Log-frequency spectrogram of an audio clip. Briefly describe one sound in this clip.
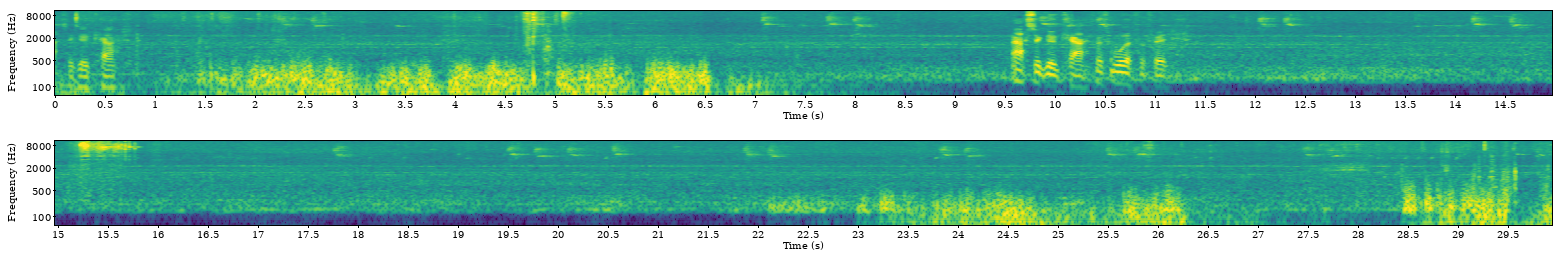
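Wind gusts loudly across an open riverbank outdoors.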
